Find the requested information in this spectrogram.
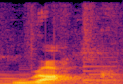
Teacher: para você se referir ao estilo musical rock, eu vou ter que pronunciar com esse R enrolado, R retroflexo, e o CH mudo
